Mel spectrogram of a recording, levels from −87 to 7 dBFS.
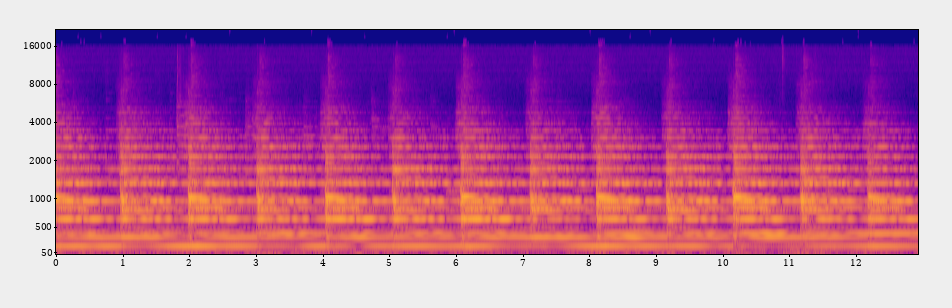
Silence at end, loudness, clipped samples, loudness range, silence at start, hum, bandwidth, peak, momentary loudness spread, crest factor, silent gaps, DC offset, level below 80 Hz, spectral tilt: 0 s; -16 LUFS; under 0.1%; 1 LU; 0 s; none; 17 kHz; -2 dBFS; 5 LU; 14 dB; none; under 0.1%; -46 dBFS; -6.5 dB/octave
